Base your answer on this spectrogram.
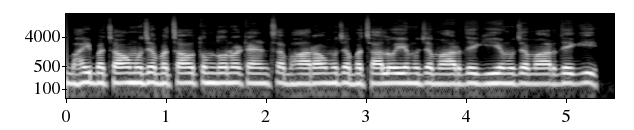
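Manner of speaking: usual speaking voice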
